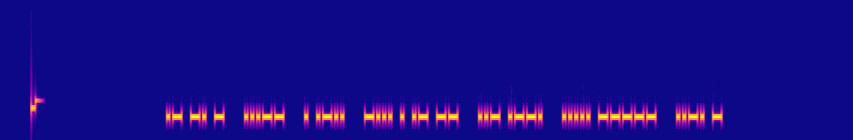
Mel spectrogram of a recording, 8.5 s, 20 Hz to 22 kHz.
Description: Morse code, heard as a keyed tone, about 37 wpm, 700 Hz. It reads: ANT 3 EL BEAM UP 50 FT
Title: Practice QSO - Exchange 2 - Info - 40wpm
